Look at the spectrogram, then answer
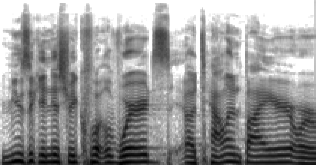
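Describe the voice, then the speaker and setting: The man's voice has a dark, mellow tone. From Blackfoot community, Siksika, Alberta, Canada. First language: Blackfoot. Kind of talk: panel discussion. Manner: halting with repetitions.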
